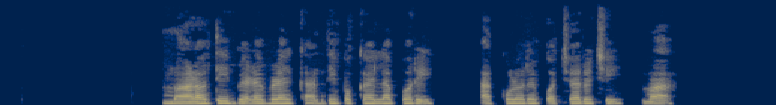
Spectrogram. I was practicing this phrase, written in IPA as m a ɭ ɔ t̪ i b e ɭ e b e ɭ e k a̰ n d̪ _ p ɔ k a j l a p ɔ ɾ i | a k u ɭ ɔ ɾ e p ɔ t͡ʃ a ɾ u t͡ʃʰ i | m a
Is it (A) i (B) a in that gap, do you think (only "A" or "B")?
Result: A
